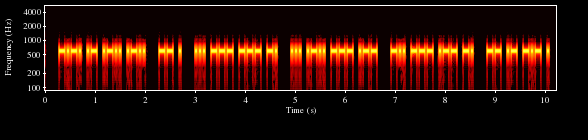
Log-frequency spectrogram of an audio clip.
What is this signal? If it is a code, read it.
Morse code, heard as a keyed tone, about 30 wpm, 600 Hz. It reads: CALL ME SOON SLOW DOWN MAKE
